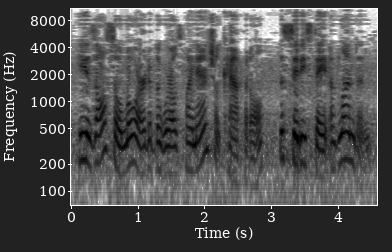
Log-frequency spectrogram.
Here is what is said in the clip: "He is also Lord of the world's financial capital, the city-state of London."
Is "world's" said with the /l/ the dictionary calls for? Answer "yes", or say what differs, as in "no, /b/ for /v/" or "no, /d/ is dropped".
yes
